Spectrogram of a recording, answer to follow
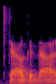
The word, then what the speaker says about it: Gal Gadot: Wonder Woman for the most part all get-out gal gadot is how you say it yeah actually saying it in my head I've always pronounced a good dough yeah cuz that's how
